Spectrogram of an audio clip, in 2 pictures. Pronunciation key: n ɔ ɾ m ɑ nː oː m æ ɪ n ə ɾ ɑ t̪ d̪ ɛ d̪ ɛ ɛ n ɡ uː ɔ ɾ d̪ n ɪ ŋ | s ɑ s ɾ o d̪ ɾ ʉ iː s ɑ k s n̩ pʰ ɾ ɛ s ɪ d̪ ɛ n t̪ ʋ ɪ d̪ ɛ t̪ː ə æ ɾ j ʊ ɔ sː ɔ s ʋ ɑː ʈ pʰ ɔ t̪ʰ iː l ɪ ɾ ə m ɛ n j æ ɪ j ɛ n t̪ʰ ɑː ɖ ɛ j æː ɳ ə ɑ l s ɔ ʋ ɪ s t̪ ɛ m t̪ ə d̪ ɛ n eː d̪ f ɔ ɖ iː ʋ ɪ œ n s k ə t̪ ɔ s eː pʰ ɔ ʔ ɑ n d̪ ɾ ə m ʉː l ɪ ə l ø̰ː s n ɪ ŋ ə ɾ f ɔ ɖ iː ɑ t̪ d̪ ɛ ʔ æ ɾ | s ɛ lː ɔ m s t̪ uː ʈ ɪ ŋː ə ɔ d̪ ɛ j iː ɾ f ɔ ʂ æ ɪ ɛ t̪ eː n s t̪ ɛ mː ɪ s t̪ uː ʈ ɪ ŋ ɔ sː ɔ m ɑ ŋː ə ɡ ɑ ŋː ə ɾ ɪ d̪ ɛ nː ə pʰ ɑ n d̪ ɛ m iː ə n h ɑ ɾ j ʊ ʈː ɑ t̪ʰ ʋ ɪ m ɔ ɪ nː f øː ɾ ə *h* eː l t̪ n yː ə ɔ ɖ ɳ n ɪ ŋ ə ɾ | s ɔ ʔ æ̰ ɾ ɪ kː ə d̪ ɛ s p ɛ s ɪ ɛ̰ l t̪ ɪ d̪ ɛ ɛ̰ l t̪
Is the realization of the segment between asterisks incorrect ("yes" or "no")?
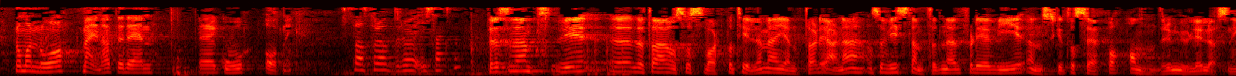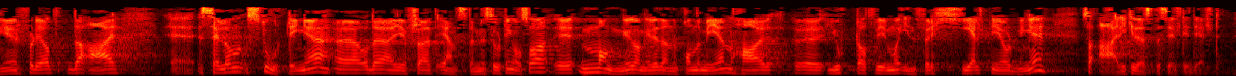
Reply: no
